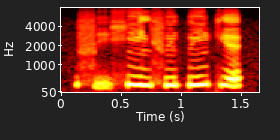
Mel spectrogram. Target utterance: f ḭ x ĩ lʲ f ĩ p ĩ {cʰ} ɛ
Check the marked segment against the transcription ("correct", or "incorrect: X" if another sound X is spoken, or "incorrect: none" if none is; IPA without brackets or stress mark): incorrect: kʲ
